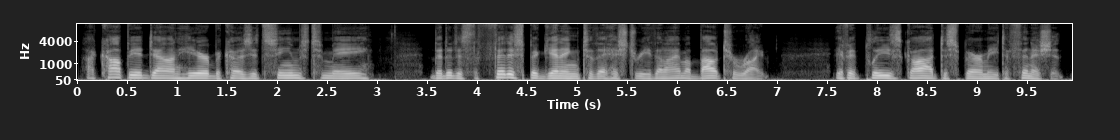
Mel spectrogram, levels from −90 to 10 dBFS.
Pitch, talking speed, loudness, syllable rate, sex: 130 Hz, 210 wpm, -19 LUFS, 5.8 syllables/s, male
